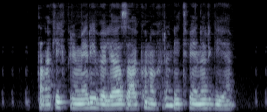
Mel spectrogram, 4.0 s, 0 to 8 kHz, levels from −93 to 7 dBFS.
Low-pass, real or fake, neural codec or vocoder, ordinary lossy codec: 7.2 kHz; real; none; none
